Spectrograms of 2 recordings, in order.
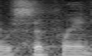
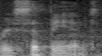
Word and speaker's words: recipient: It's like my old uh, principal saying recipient instead of recipient. There's no extra R in recipient.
